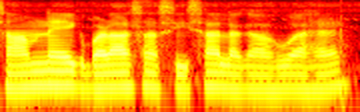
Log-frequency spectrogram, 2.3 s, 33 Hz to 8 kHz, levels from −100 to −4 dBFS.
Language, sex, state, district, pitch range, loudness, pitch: Hindi, male, Jharkhand, Deoghar, 105-115 Hz, -18 LUFS, 110 Hz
